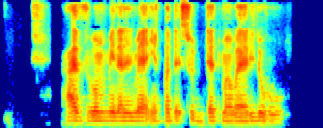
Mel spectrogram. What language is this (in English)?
Arabic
